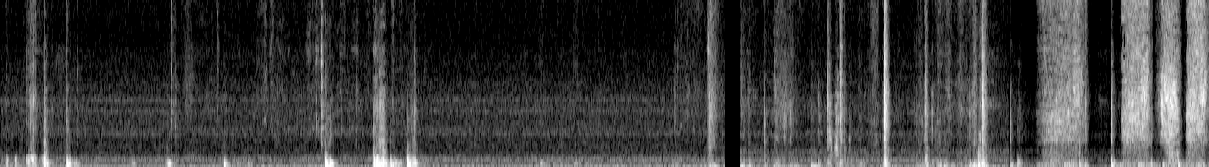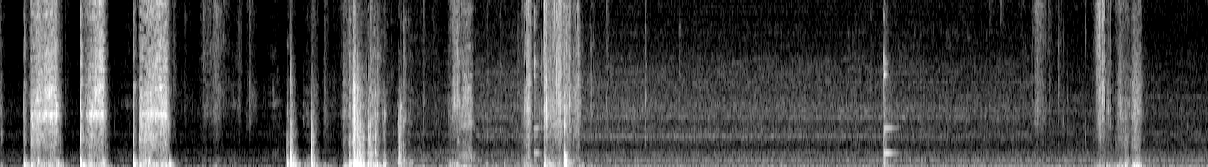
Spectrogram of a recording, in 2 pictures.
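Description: Metal bench plane taking about a dozen short, quick shaving strokes along a narrow beech strip, starting about ten seconds in and lasting some eight seconds. Before it come scattered light knocks of wood being handled.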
